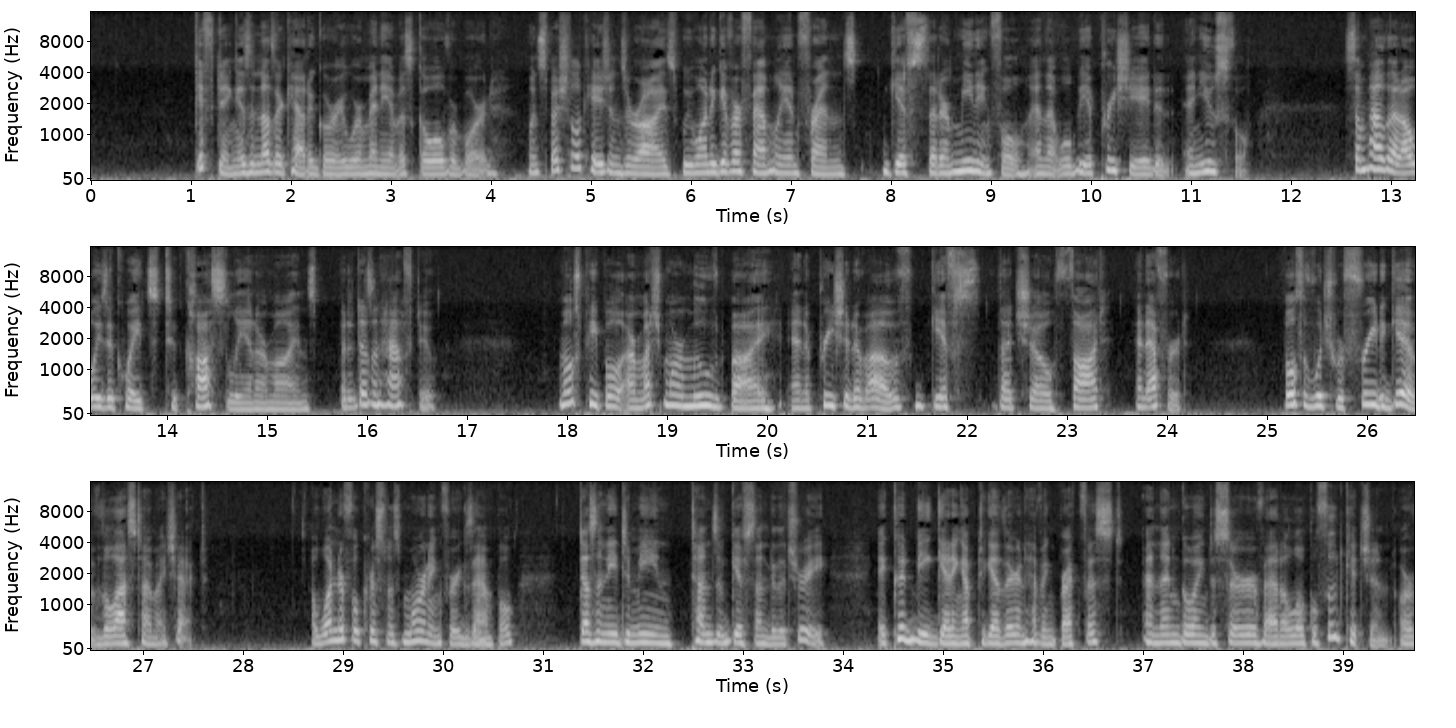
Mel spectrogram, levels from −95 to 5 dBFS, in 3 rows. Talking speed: 170 wpm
